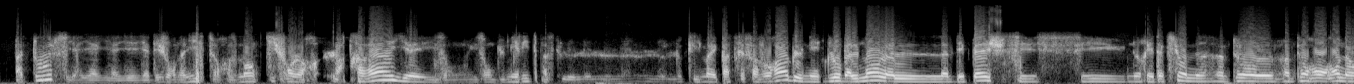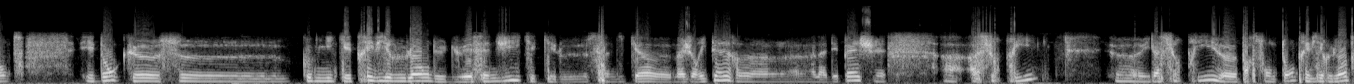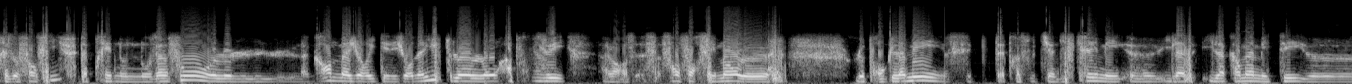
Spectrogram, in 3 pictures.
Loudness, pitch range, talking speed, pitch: -14 LUFS, 125-155 Hz, 175 wpm, 135 Hz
